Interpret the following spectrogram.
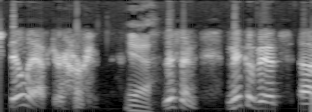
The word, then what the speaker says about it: Mikovits: Listen, Mikovits, it's spelled M-I-K, V as in Victor, or M-I-K-O-V-I-T-S, V-I-T-S, Mikovits.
